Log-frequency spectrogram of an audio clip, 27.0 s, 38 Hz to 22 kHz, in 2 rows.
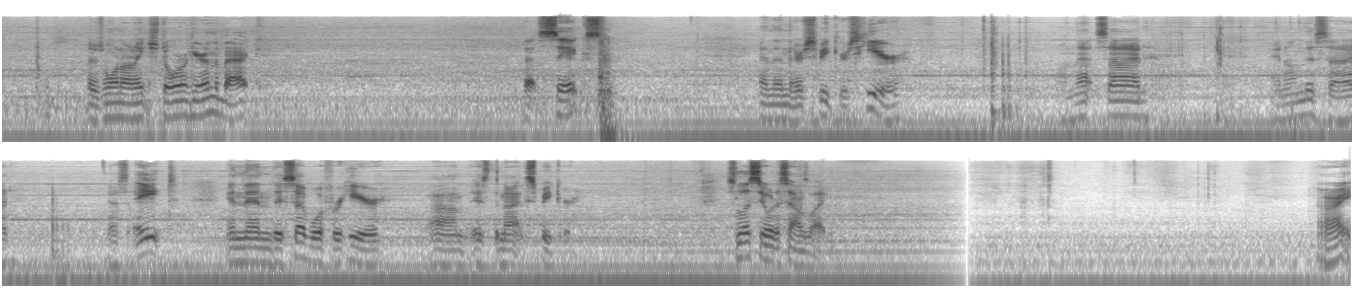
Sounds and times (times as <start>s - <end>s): Car: 0.0s - 26.9s.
